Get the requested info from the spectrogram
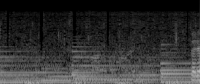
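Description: Rain falling steadily, under a soft background score of sustained chords that shift to new notes twice.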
